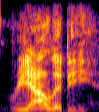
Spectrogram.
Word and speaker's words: reality: reality reality reality okay now the t at the end pronounce that like a d reality reality good one more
